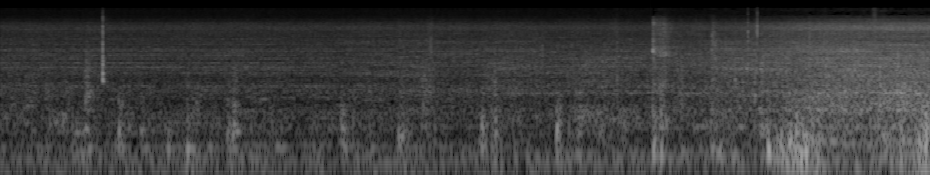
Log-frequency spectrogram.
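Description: Railway coaches heard from inside a heritage steam train's compartment: a couple of sharp metallic knocks, then from about seven seconds a rising rumble and hiss as a train's coaches roll past close alongside.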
